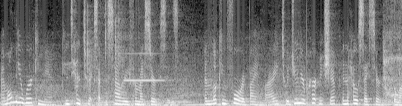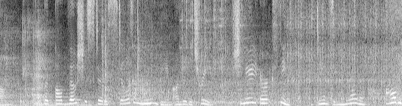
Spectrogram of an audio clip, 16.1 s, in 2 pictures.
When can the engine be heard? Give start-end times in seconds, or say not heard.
0.0-16.0.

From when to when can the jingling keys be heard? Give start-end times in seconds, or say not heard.
1.6-3.1, 7.7-9.0, 11.6-13.0.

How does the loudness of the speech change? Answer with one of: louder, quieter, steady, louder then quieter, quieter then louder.
steady.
